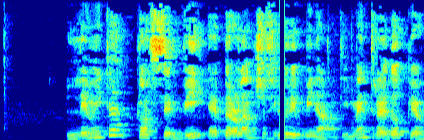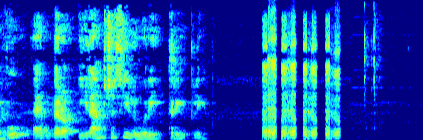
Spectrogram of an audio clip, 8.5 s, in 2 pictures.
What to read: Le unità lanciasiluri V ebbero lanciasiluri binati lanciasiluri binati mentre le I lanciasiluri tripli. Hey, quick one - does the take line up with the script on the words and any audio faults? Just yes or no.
no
